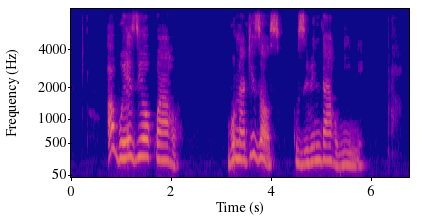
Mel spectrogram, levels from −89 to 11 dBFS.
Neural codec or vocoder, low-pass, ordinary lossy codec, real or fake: none; 7.2 kHz; Opus, 32 kbps; real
